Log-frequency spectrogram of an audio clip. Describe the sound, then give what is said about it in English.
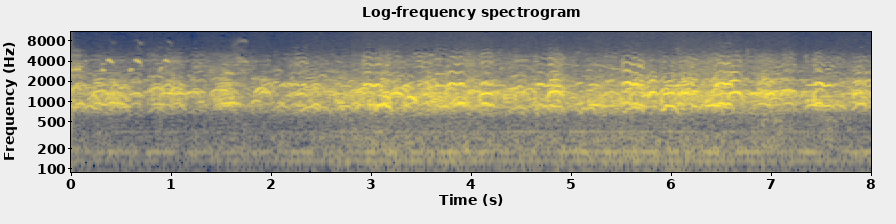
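A huge flock of snow geese calls nonstop, flying over a car and landing in a field, hundreds of overlapping high honks and yelps forming a dense, steady clamor, with a soft rushing of wings beneath the din. “Like riding through an automated car wash, you're enveloped in swishing, calling, flapping feathers, a blizzard of snow geese.”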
